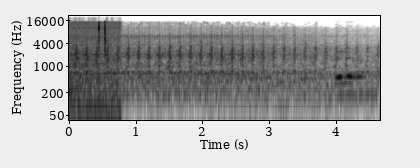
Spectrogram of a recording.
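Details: Peugeot 407 1.6 HDi 90 diesel at quiet idle, slight white smoke: sharp, fairly steady tick about three per second from the top end; mechanic suspects tappets, valve gear or a broken part; not confirmed.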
